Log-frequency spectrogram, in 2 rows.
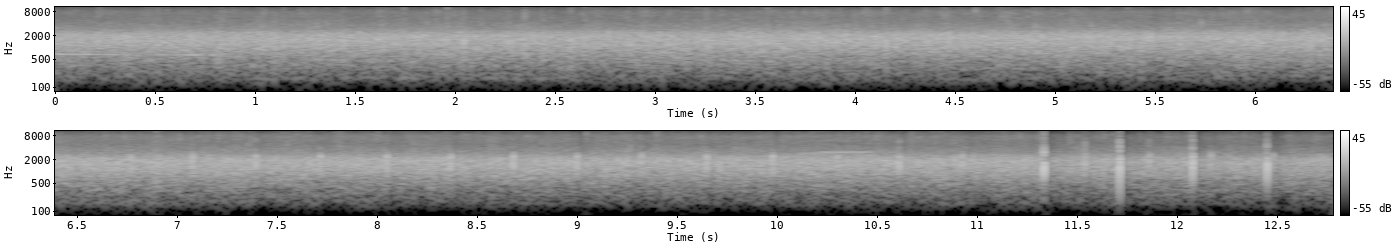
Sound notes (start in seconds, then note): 0.0 applause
